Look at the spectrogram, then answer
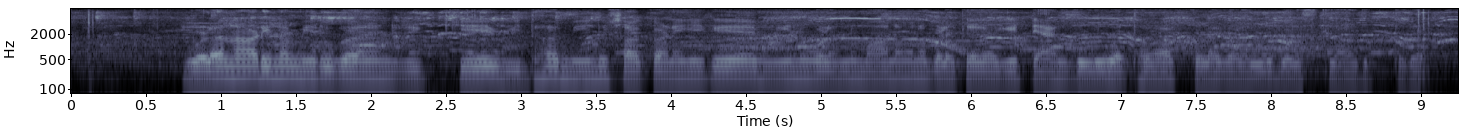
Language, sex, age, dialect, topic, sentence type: Kannada, male, 18-24, Mysore Kannada, agriculture, statement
